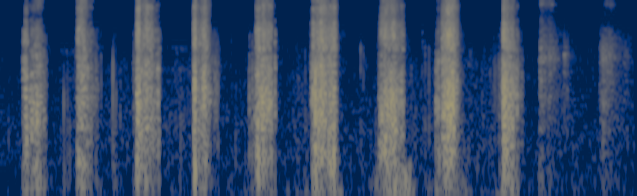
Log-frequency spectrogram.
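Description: Boots crunch loudly through snow in steady footsteps close by.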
